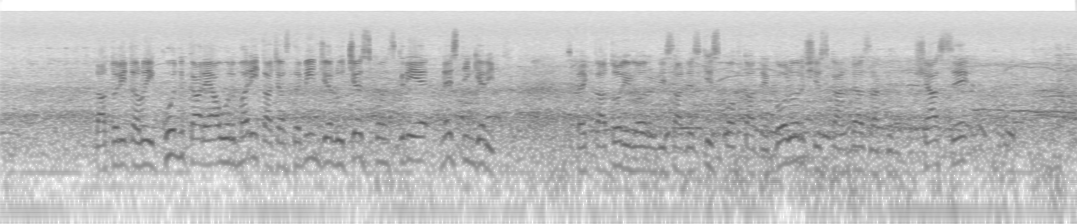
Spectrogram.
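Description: A large stadium crowd bursts into loud cheers and shouts.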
